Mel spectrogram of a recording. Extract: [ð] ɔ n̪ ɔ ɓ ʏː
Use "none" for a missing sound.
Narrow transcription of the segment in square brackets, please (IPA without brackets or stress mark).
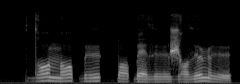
d̪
